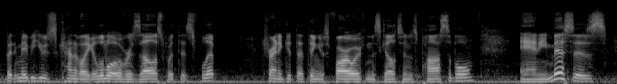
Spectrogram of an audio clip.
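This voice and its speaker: A man's voice: mid-range voice, a bit bright. Laid-back rambling male game master. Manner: casual, rambling narration full of filler words; cheerfully encouraging to players. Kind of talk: narrating a tabletop game.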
